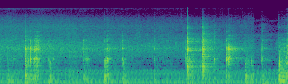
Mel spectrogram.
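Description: Rice flour being stirred in hot oil in a pan for pitha, a soft sizzle broken by regular scraping strokes and light clinks of a spoon, close and steady.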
